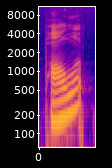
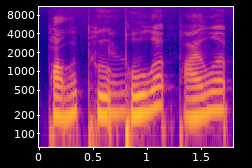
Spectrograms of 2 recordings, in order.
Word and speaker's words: Puyallup: It's Puyallup. Puyallup.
